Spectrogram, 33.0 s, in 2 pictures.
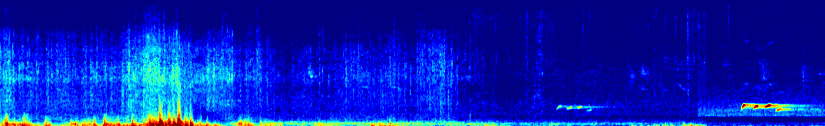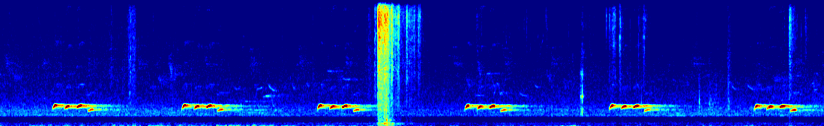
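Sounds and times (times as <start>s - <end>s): bird calling a whistled phrase: 11.1s - 11.9s, 14.8s - 16.1s, 17.6s - 18.7s, 20.1s - 21.4s, 22.8s - 23.9s, 25.8s - 27.0s, 28.7s - 29.9s, 31.6s - 32.8s
loud brief rustling: 23.9s - 25.0s.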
